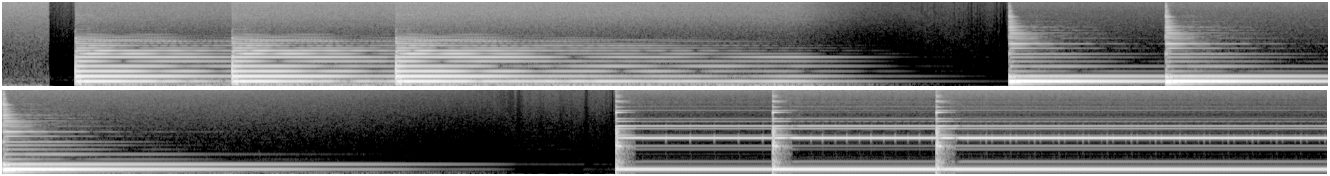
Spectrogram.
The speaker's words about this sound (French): En fait, on commence à atteindre le chroma si on écoute la note jouée par les instruments différents. Je vous donne la possibilité de le faire. Écoutez.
